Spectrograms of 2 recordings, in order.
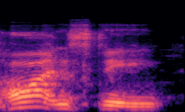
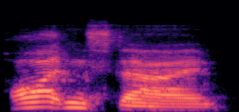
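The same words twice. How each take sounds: First: The name is said with an English pronunciation. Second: The name is said with a German pronunciation. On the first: The speaker calls it wrong. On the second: The speaker calls it right.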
